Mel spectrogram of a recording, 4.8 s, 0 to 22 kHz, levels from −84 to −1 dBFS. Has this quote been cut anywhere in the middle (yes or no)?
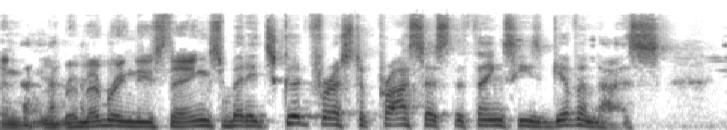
yes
